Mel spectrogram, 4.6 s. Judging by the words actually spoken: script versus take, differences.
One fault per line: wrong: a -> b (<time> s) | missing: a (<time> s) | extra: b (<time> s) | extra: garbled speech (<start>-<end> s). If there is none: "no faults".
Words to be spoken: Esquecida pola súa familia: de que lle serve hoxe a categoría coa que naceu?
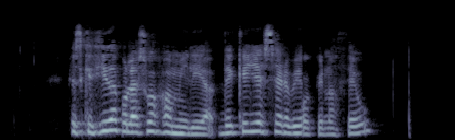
missing: hoxe a categoría (3.0 s)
